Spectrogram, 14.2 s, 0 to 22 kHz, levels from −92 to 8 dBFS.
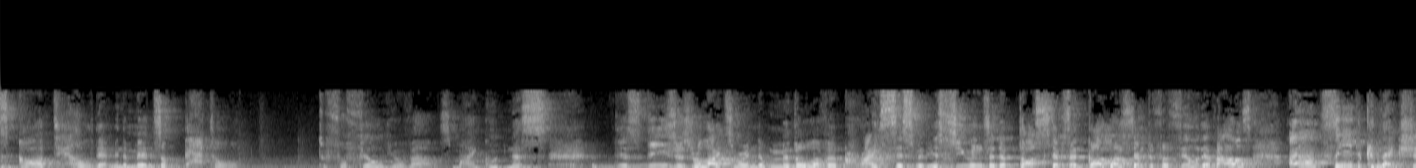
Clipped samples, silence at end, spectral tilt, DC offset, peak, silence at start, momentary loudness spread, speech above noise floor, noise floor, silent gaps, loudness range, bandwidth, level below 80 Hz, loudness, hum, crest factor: under 0.1%; 0 s; -3.5 dB/octave; under 0.1%; -2 dBFS; 0 s; 15 LU; 29 dB; -47 dBFS; none; 11 LU; 10.5 kHz; -60 dBFS; -18 LUFS; none; 18 dB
